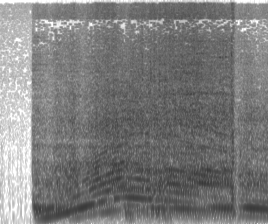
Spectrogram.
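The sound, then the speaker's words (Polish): A tuned car revs its engine at a car show on the green grounds of the Lublin University of Technology. After a brief silence the loud engine bursts in, its pitch climbing and then wavering, with a short dip before it ends. “Wszystko na terenach zielonych Politechniki Lubelskiej, gdzie cały dzień słychać było pisk opon i ryk silników.”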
